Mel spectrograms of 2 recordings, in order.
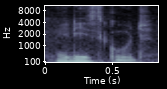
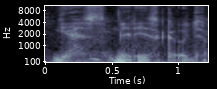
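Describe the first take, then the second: First: Said in the usual way. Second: Hushed whisper. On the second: Real, not acted. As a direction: breathe it out, voiceless. Whispered reply, then repeated.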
